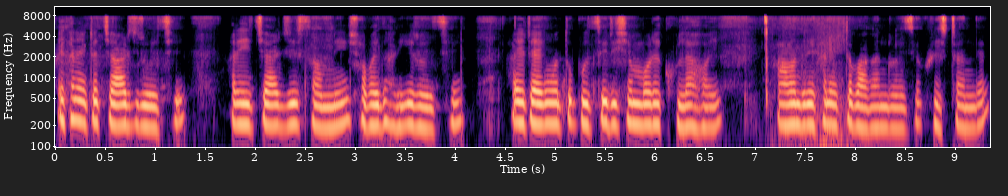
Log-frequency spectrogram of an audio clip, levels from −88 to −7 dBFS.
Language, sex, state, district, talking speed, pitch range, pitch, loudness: Bengali, female, West Bengal, Jhargram, 155 wpm, 195-215 Hz, 205 Hz, -21 LUFS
